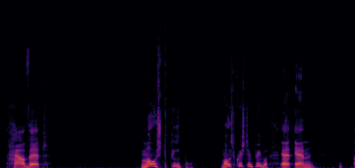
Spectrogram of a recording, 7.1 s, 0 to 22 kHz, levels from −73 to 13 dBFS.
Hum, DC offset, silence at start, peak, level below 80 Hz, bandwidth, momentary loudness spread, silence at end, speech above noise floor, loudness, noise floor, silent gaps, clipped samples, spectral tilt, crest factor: none; under 0.1%; 0.2 s; -12 dBFS; -68 dBFS; 16.5 kHz; 14 LU; 0.3 s; 42 dB; -27 LUFS; -68 dBFS; none; under 0.1%; -5.5 dB/octave; 18 dB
